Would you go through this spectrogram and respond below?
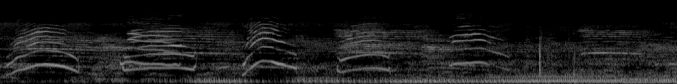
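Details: Cat meowing while eating, five or six clear arched meows that rise and fall, roughly one per second, over a steady low hum.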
